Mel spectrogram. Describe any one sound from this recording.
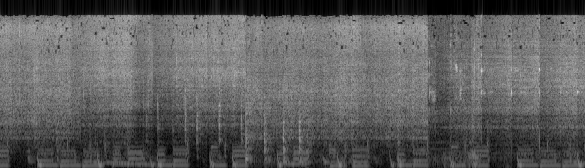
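A wooden spatula scrapes and taps against a metal pan.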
